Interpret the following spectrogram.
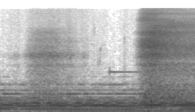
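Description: Slow ambient music of sustained tones, with a faint breath about half a second in and a loud breath through the nose close to a clip-on microphone near the end, lasting about a second.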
